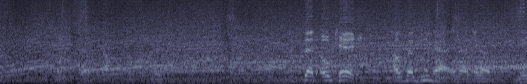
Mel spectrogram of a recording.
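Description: A car engine roars steadily, its pitch slowly climbing as it speeds up.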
